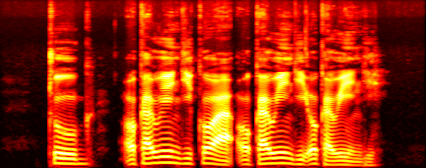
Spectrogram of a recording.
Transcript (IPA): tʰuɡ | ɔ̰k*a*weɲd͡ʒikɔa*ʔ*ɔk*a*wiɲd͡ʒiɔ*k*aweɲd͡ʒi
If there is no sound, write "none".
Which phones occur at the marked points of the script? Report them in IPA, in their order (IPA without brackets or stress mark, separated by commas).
a, ʔ, a, k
